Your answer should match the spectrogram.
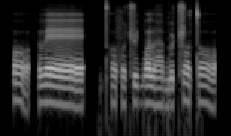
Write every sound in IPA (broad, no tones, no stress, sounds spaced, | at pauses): ɔ̤ | β ɛː | t̪ʰ ɔ̤ f ɔ̤ ʈ͡ʂ y b ɔ l a̤ b u ʈ͡ʂ ɔ̤ t ɔ̤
